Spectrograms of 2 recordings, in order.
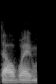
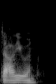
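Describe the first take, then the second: First: The name ends with a 'wayne' sound. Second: The name ends with a 'yoo-en' sound. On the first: The speaker calls it wrong. "replace Dalwayne with Dalyuen" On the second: The speaker calls it right. "replace Dalwayne with Dalyuen"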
